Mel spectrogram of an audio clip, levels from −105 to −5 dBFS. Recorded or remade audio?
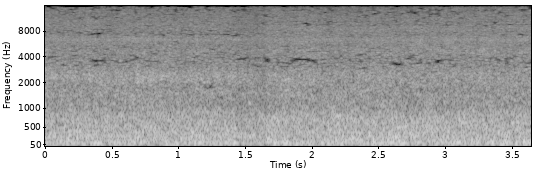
recorded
